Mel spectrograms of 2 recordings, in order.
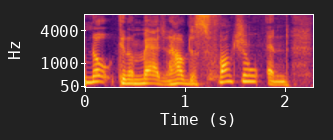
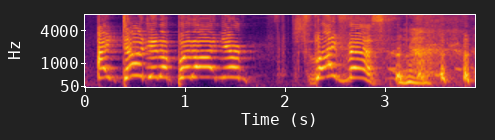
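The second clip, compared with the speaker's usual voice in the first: high-pitched, drawn-out exasperated holler; mock yelling; much slower than usual. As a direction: yell it way up high, hammed-up. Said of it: "I'd be yelling".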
